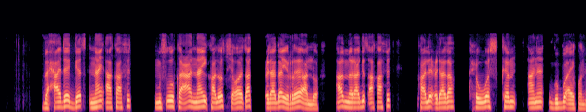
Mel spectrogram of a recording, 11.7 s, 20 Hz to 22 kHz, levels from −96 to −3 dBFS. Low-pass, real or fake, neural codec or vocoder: 7.2 kHz; real; none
